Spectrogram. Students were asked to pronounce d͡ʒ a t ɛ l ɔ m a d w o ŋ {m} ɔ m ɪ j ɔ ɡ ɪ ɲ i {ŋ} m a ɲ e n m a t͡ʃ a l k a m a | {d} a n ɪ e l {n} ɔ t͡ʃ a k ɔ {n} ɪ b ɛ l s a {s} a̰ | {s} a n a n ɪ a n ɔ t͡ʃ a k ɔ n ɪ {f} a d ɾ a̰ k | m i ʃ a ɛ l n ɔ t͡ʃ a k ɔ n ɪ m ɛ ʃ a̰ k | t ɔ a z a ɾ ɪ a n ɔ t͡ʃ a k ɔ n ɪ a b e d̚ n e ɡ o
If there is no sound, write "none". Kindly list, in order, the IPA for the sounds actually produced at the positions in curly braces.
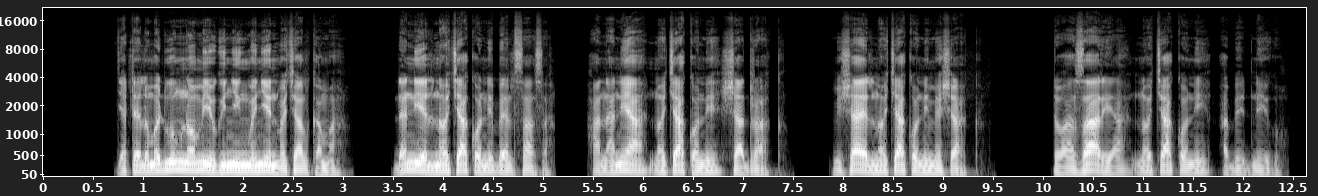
n, ŋ, d, n, n, s, h, ʃ

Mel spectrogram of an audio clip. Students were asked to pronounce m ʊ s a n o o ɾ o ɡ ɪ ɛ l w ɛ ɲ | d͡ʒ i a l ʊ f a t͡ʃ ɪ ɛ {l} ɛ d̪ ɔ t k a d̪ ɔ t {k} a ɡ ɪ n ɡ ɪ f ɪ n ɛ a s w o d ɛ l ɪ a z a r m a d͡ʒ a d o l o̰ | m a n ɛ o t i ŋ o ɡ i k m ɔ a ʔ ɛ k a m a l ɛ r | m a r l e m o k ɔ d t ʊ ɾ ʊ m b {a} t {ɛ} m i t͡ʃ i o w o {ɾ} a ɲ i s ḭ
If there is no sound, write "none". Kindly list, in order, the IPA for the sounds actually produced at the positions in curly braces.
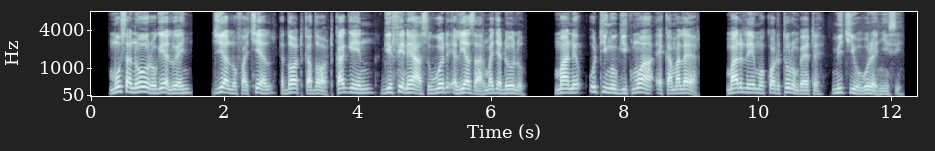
l, k, ɛ, ɛ, ɾ

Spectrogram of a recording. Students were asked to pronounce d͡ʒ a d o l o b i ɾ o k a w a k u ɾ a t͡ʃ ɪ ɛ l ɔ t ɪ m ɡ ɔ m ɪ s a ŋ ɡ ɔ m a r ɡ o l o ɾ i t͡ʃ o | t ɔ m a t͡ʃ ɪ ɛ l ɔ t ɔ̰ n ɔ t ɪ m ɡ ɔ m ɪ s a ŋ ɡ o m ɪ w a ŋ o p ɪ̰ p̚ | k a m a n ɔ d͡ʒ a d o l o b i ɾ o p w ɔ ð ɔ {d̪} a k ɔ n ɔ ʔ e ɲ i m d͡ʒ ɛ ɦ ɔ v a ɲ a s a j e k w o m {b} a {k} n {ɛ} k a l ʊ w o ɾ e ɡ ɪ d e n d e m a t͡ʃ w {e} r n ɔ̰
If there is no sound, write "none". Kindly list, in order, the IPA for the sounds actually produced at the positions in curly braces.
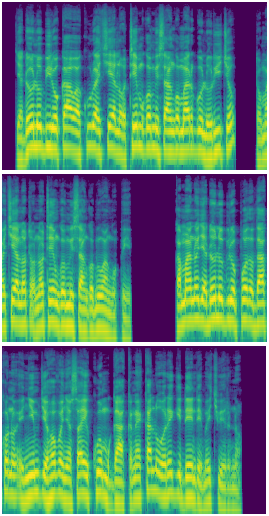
d̪, ɡ, k, ɛ, e

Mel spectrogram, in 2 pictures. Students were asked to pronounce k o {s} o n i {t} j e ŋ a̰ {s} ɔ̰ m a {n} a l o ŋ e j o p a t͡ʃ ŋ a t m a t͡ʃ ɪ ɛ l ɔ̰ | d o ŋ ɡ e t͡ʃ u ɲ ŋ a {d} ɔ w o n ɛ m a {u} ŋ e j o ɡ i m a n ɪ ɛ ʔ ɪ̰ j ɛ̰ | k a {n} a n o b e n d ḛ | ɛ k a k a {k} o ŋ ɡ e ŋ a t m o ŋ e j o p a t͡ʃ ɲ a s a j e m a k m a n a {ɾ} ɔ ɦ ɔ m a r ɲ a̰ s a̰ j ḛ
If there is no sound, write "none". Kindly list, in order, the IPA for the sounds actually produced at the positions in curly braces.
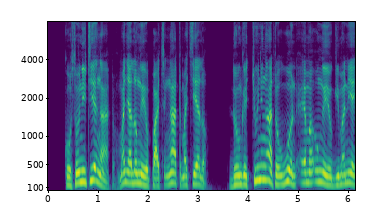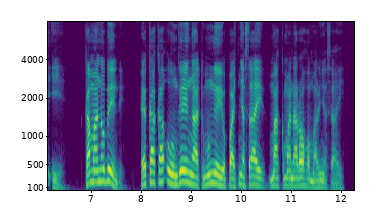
s, t, t, ɲ, t, o, m, ʔ, ɾ

